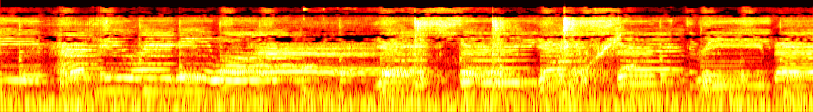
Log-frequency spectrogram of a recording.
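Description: Several sheep bleat close by in a rapid string of overlapping wavering calls, loud and continuous, with no talking.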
